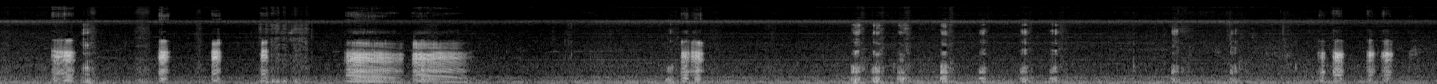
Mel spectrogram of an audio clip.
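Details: Pet pig, a female, enjoying belly rubs; short grunts in scattered bursts, one longer rough grunting run near the fourth second, with quieter clicks and snorts later.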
